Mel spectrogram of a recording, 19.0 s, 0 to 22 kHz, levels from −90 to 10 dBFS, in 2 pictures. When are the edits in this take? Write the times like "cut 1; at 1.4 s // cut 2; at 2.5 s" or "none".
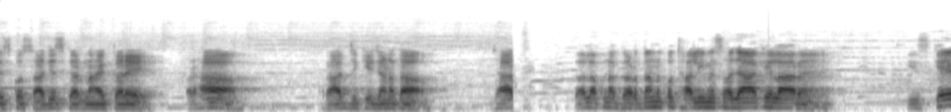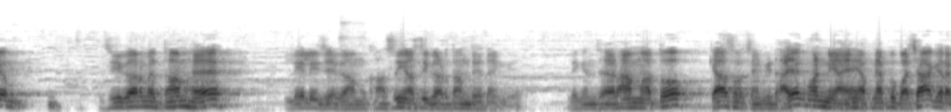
cut 1; at 5.2 s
